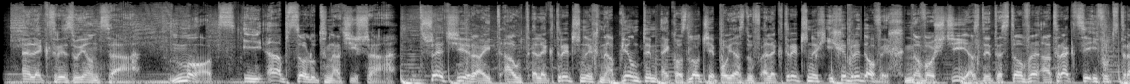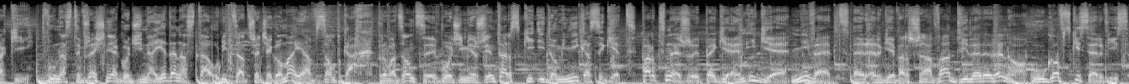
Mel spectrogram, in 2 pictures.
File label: spot radio; Ekozlot 2021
